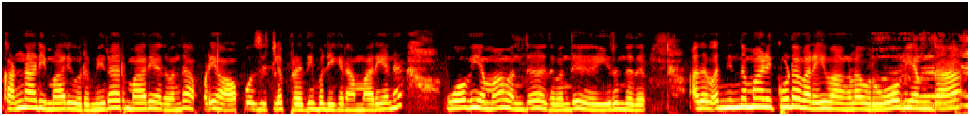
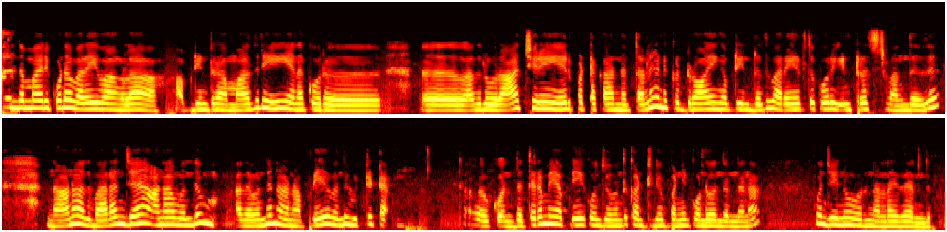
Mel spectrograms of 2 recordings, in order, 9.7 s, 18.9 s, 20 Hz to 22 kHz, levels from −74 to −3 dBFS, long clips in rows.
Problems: background sounds at intervals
